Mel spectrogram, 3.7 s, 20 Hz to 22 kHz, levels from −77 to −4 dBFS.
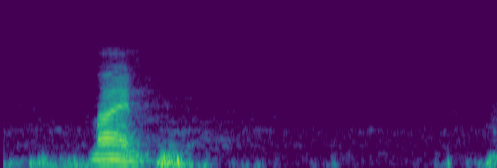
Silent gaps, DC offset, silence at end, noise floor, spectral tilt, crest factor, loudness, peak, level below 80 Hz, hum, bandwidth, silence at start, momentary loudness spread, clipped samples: none; under 0.1%; 0 s; -68 dBFS; -6 dB/octave; 24 dB; -23 LUFS; -4 dBFS; -56 dBFS; none; 6.8 kHz; 0.05 s; 22 LU; under 0.1%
